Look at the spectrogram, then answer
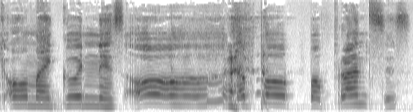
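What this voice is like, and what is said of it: Imitation of mother's accent. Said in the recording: “she has that accent”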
